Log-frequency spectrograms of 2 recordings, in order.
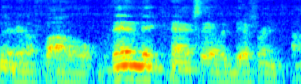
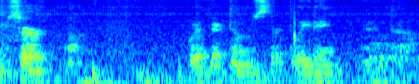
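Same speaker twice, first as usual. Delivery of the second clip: meek polite request; 5 semitones lower, 17 dB quieter, faster than usual. Retold or imitated. Deferential request to officer.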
